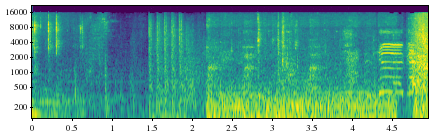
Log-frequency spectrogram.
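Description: Machine gunner enemies in the Warhammer 40k Darktide video game firing rapid bursts of gunfire, loud and dense, with a voice talking over much of it.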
